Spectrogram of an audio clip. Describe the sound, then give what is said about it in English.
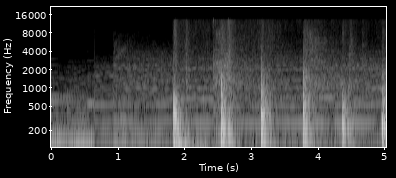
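Slow, heavy footsteps thud at a steady, even pace, about six of them, over a low sustained musical drone that starts alone before the steps begin. “Do you hear that? Yeah, I do. What is it? Footsteps?”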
